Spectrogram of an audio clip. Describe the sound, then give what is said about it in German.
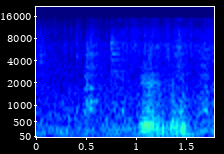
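Chopped shallots sauté in butter in a pan, giving a soft, steady sizzle throughout, with a brief voiced sound rising over it midway. “Und da habe ich in der Pfanne Butter drinnen mhm. und äh, habe vorher Schalotten gehackt. Die röste jetzt äh, leicht goldbraun an.”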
